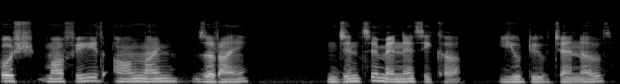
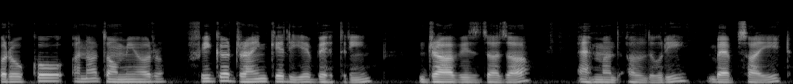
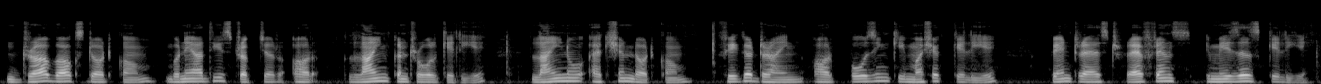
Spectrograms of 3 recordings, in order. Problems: none marked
